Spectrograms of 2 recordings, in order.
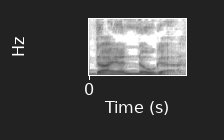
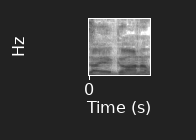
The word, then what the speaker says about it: Dianoga: because I you know got the that's the pronunciation problem. wrong. It's nope, it's gone. Go ahead, Russ. Yep. It is the Dianoga. Correct. There we go. And I not knew it was. Diagona like I thought it Yeah, was.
